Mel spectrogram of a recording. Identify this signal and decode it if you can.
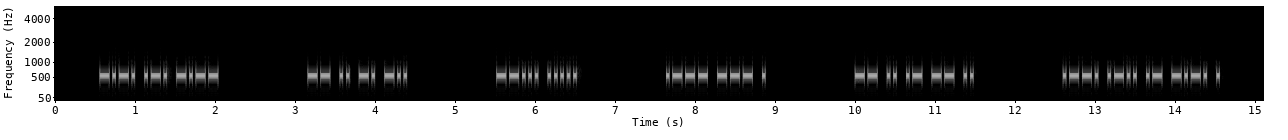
Morse code, heard as a keyed tone, about 30 wpm, 550 Hz. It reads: CRY MIND 75 JOE MIAMI PLACE
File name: Ultimate Word List / 30WPM Ultimate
